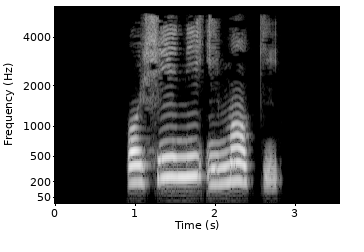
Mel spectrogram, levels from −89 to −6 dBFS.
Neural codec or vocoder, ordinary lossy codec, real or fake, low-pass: none; MP3, 24 kbps; real; 5.4 kHz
